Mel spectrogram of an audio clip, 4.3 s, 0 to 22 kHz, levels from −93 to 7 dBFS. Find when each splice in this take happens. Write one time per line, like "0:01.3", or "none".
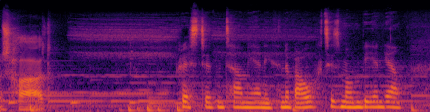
0:01.6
